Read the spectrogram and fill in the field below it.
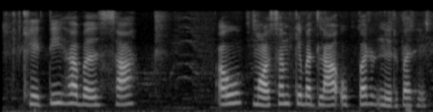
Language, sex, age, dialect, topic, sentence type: Chhattisgarhi, female, 60-100, Western/Budati/Khatahi, agriculture, statement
